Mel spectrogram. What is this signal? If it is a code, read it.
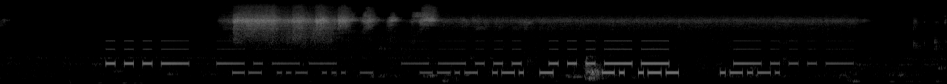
Morse code, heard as two keyed tones, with radio static, fading and the noise of a restroom. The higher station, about 13 wpm, 980 Hz: VY 73 <BT>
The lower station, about 25 wpm, 550 Hz: MUST QRT NW <AR>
